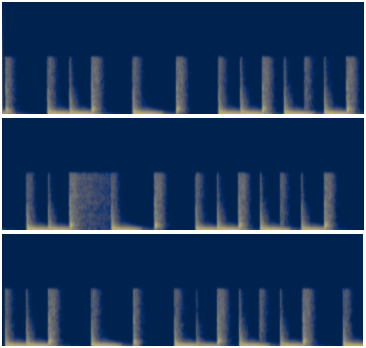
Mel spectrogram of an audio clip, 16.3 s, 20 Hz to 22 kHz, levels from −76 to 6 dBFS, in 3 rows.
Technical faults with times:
0.00-16.28 aliasing

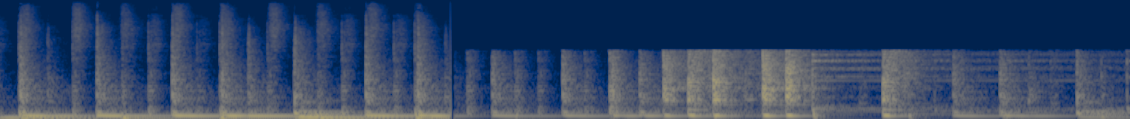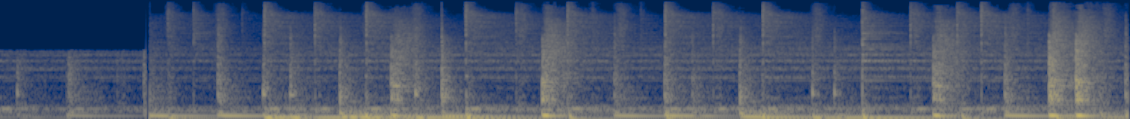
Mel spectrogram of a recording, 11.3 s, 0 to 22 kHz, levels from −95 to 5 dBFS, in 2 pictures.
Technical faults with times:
0.00-11.30 generation loss
2.26-6.41 input switched to a poorer device

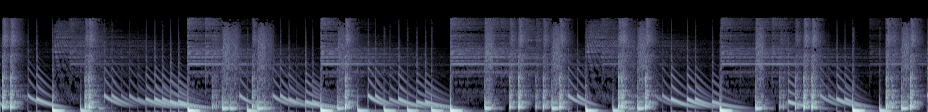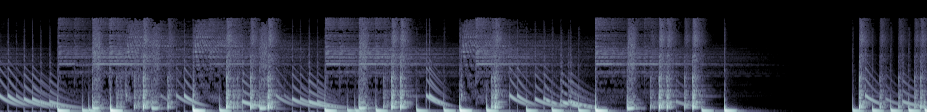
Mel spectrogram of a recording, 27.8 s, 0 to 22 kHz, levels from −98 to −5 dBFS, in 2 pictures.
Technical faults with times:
0.00-27.83 MP3 compression

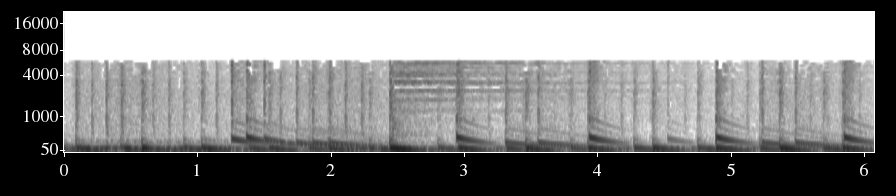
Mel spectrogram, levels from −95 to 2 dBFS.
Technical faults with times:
0.00-6.08 MP3 compression

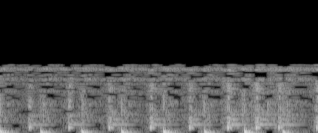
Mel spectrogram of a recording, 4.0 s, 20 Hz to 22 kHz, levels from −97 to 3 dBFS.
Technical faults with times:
0.00-3.99 MP3 compression

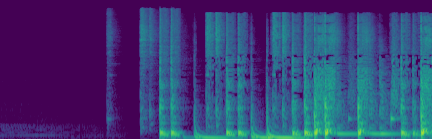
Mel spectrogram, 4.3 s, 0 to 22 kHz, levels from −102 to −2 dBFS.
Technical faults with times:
1.80-4.32 adaptive stream at a lower bitrate

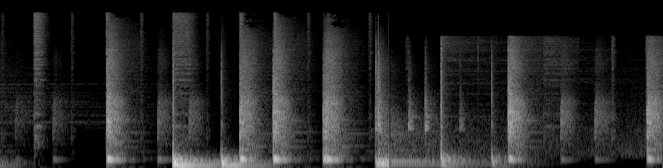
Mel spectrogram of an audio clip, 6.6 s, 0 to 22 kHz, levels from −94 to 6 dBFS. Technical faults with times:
3.89-6.64 input switched to a poorer device

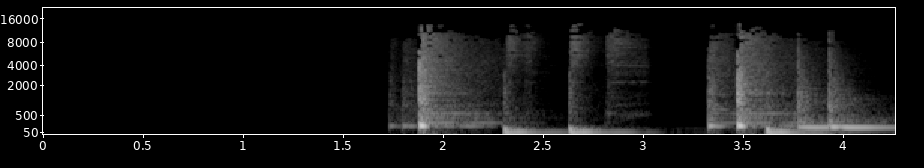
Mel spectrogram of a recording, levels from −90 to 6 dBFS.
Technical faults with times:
0.00-4.26 MP2 compression

